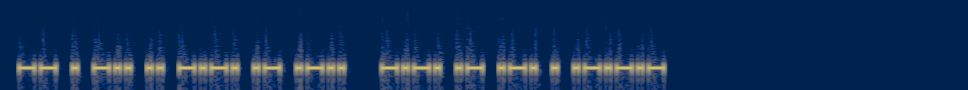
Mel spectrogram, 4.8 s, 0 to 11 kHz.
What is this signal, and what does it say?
Morse code, heard as a keyed tone, about 41 wpm, 700 Hz. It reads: MEDICAL CARE.
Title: Sentences from Top 1000 Words - Review Part 5 - 45wpm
